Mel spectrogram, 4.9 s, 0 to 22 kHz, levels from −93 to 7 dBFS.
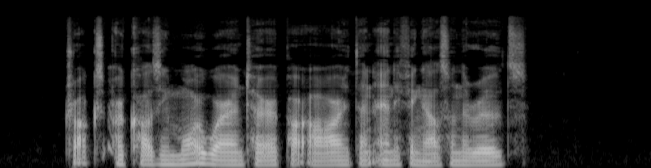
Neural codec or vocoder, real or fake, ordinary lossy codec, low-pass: vocoder, 48 kHz, 128 mel bands, Vocos; fake; none; 14.4 kHz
